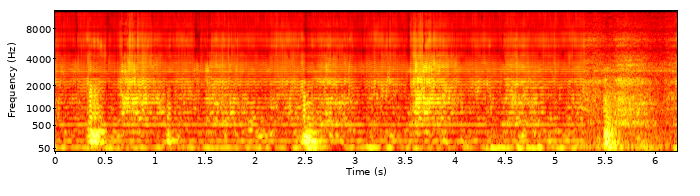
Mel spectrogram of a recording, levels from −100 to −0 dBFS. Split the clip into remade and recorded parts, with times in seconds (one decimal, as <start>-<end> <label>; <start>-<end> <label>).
0.0-5.3 remade; 5.3-6.2 recorded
